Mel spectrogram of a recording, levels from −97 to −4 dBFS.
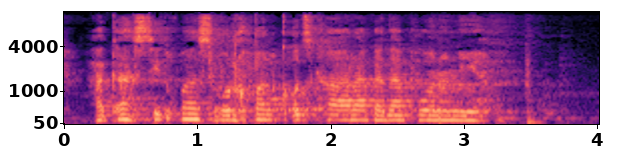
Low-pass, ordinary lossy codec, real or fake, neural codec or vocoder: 10.8 kHz; Opus, 32 kbps; real; none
